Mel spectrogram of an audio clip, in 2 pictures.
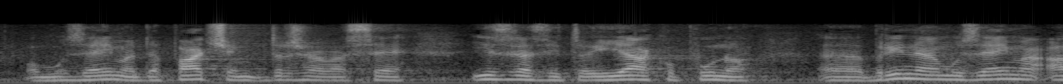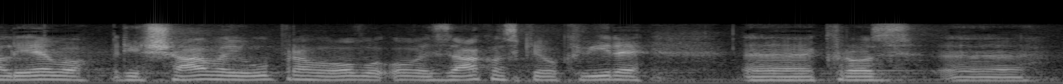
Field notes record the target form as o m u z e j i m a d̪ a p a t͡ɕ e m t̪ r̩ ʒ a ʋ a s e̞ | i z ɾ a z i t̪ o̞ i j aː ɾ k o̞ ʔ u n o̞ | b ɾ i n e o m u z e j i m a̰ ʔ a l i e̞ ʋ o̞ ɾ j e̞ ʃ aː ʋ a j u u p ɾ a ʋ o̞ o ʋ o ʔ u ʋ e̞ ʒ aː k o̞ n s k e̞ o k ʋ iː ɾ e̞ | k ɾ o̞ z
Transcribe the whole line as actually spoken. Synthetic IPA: o m u z e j i m a d̪ a p a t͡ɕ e m d̪ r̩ ʒ a ʋ a s e̞ | i z ɾ a z i t̪ o̞ i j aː k o̞ p u n o̞ | b ɾ i n e o m u z e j i m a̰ ʔ a l i e̞ ʋ o̞ ɾ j e̞ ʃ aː ʋ a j u u p ɾ a ʋ o̞ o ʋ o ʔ o ʋ e̞ z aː k o̞ n s k e̞ o k ʋ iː ɾ e̞ | k ɾ o̞ z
